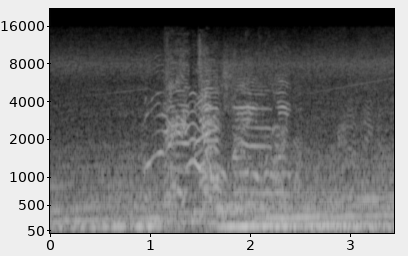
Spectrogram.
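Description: Car tyres squeal briefly on pavement.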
